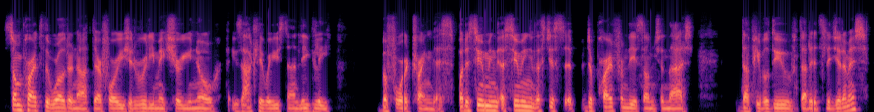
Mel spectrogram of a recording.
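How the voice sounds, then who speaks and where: A native English-speaking man thinks aloud in a casual, rambling voice memo. His fairly low voice is hesitant and often doubles back on itself. The recording is dry and slightly muffled, as from a small recorder. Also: no echo. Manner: hesitant, halting, circling back and repeating words. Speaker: podcast creator sending in a question.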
